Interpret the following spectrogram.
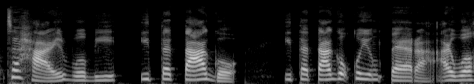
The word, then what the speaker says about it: itatago: Itatago ko yung pera. I will hide the money. Itatago. So again, you are just repeating the second syllable.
